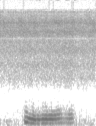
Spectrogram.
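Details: Dog snoring indoors, loud enough that the neighbours can hear it: one drawn-out, droning low tone lasting about a second, steady in pitch with a slight wobble, then quiet room hum.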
